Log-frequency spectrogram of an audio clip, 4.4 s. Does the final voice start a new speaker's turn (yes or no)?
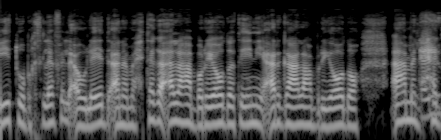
no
